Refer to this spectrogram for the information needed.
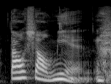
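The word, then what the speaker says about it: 따오샤오면 (刀削面): 따오샤오면.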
